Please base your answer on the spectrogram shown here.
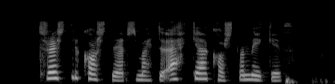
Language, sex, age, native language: Icelandic, female, 20-29, Icelandic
